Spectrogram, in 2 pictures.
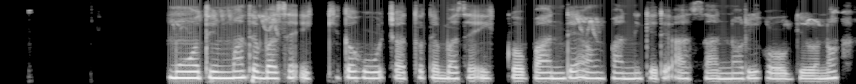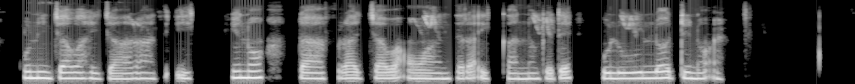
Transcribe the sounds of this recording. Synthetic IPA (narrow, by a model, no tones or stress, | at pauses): moːt̪ɪmːɐt̪ɛbɐsɛʔɪkʰːɪt̪ɔɦuːt͡ʃʼːɐt̪ːɔt̪ɛbɐsɛʔɪkːɔbɐnd̪ɛɐmfɐnːɪɡɛd̪ɛ̰ʔɐsːɐnːɔɾɪho̞ːɡɪɾɔnɔ | kʊnɪd͡ʒɐwɐɦɪd͡ʒaːɾaːt̪ɪʔɪkːɪnɔd̪̥aːfɪɾɐd͡ʒɐwɐ̰ʔɔwant̪ɛɾɐ̰ʔɪkːɐnːɔɡɛd̪ɛ | ʊluːlːɔd̪ɪnɔʔɛ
